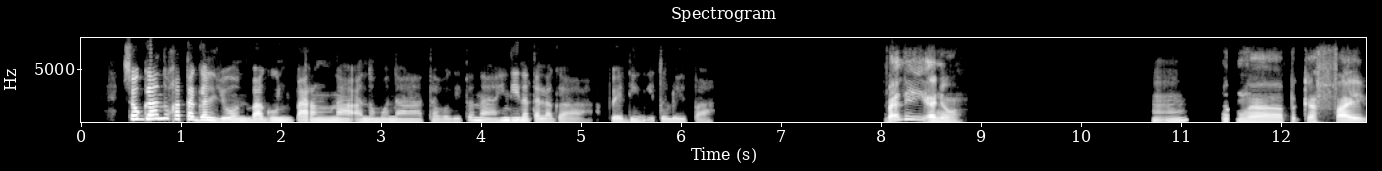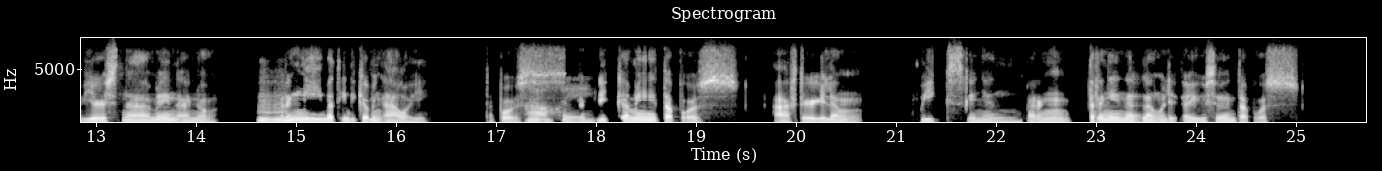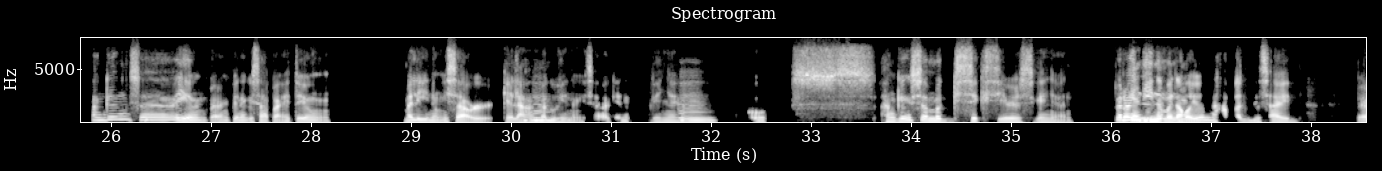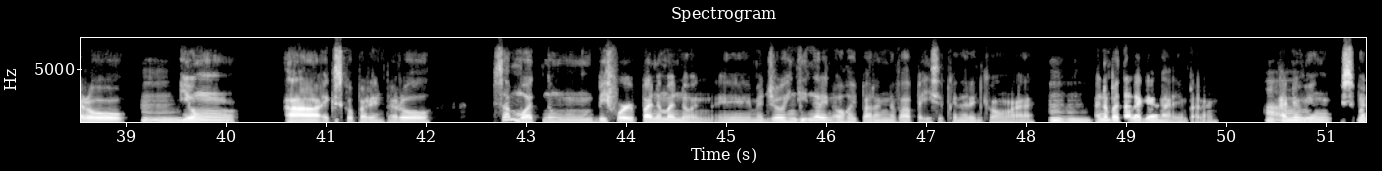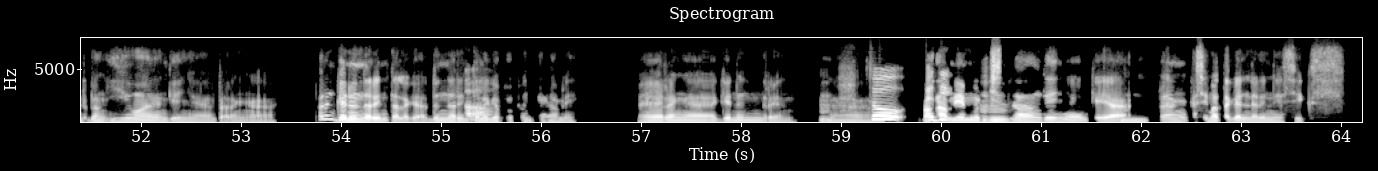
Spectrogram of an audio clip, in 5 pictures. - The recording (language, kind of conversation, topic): Filipino, podcast, Paano ka nagpapasya kung iiwan mo o itutuloy ang isang relasyon?
- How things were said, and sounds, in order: other background noise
